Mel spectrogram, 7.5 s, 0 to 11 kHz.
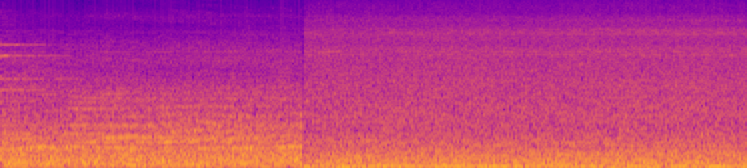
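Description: Steady whirring running noise of a Lumo Class 803 electric train standing at the platform. About three seconds in the sound changes abruptly to a heavier, deeper rumble.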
